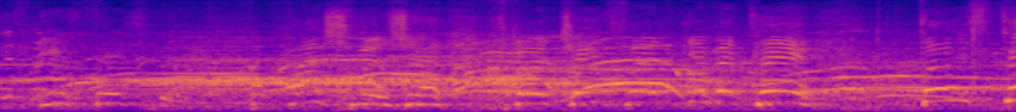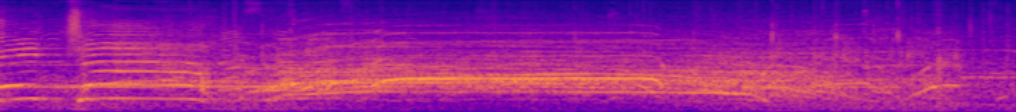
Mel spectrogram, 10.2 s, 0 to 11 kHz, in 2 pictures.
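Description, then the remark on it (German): A large crowd at the 2021 Gleichheitsparade (Equality Parade), an LGBT parade, cheers loudly and continuously, with many overlapping whoops and shouts rising and falling in pitch, dense throughout. “Jetzt machen wir noch einmal Krach und holen alles raus, was Regenbogenfarben ist.”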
